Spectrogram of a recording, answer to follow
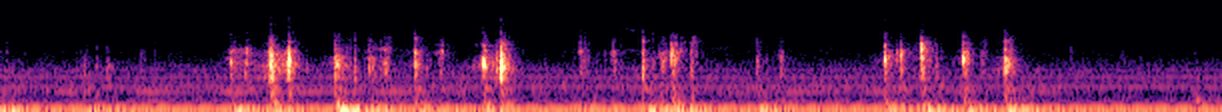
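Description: Computer keyboard typing in three short bursts of keystrokes with pauses between, over a low steady hum.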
